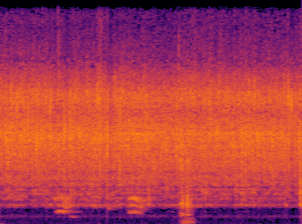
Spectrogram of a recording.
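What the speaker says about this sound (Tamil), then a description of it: "இந்த காய்கறிலாம் நல்லா வதங்கிட்டு இருக்கு" Carrots and beans sauté with onion and tomato in a pan for vegetable kurma, giving a steady, close sizzle that runs the whole time, with a brief stir near the middle.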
